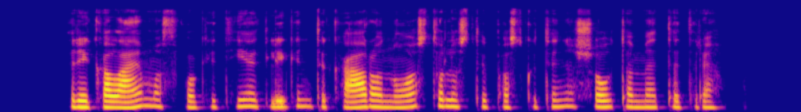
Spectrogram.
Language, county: Lithuanian, Kaunas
